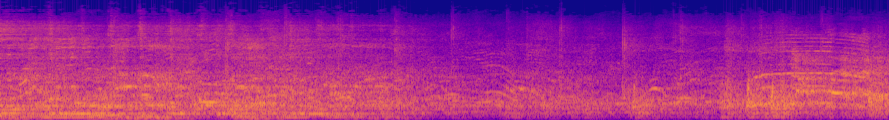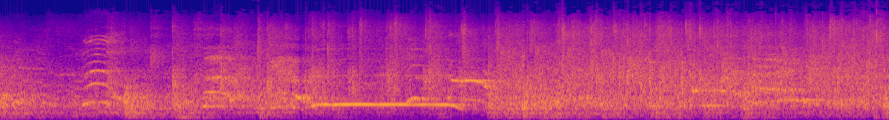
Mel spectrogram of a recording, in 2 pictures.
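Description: A crowd of spectators cheers and chatters loudly in a large echoing hall.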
